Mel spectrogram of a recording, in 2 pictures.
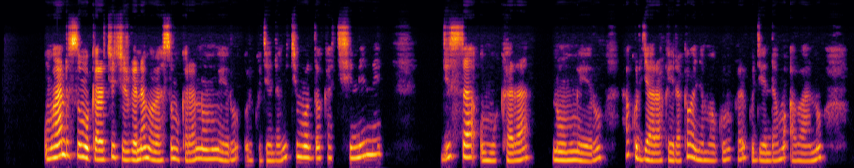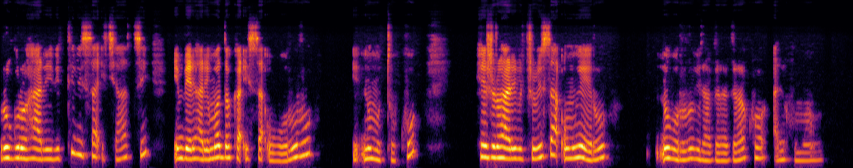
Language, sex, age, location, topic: Kinyarwanda, female, 25-35, Kigali, government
